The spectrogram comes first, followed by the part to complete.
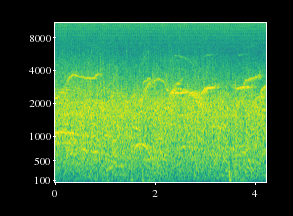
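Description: A concert audience applauding and cheering, steady dense clapping with high cheers rising and falling over it.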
